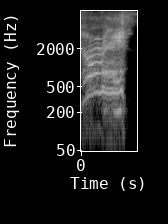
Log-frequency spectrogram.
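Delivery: put-on nasal voice. Imitating how the other speaker's nose sounded: imitating a nasal Homie. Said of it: "your nose kinda went".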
